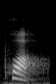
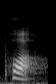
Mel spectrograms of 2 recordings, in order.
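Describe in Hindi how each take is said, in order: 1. दोनों स्वर मिलकर एक अक्षर बन जाते हैं। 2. दोनों स्वर मिलकर एक अक्षर बन जाते हैं।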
